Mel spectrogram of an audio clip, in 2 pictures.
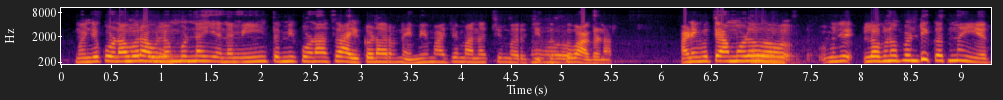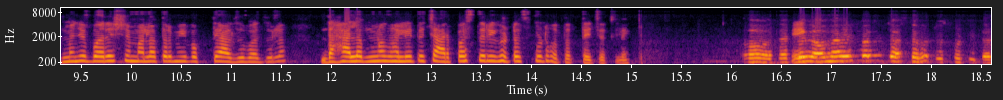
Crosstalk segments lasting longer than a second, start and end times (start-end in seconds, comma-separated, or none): none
